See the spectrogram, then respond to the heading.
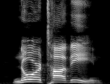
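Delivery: slow, deliberate, carefully laid-out pronunciation. Teaching someone a phrase in Draconic, said slowly. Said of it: "I say it slowly".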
